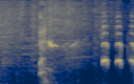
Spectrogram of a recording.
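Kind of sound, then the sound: sound effect, glass shattering sound effect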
